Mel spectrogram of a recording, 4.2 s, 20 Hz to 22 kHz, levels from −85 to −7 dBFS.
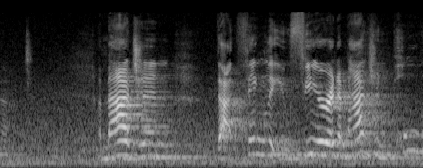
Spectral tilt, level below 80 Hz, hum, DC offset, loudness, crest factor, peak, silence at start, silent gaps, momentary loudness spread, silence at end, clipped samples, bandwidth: -2.5 dB/octave; -68 dBFS; none; under 0.1%; -25 LUFS; 22 dB; -6 dBFS; 0 s; none; 24 LU; 0 s; under 0.1%; 16.5 kHz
